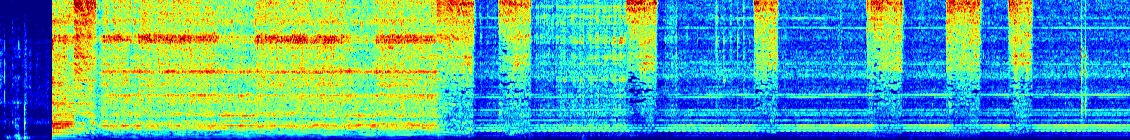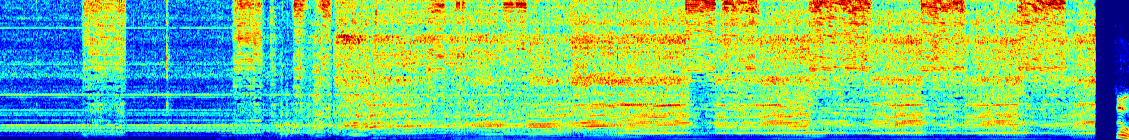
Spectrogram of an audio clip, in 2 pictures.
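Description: A power tool shapes wooden table tennis racket handles with a loud, sustained whine and rasping that shifts in pitch as the wood is worked, with a few short interruptions and no speech.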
